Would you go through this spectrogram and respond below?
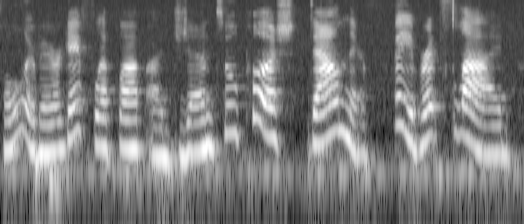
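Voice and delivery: ordinary delivery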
